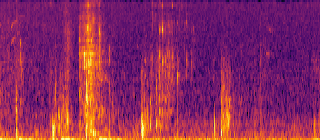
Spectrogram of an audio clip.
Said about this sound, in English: I need a sip of water, guys. My throat is literally on fire.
